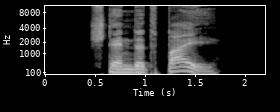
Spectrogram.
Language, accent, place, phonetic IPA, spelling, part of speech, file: German, Germany, Berlin, [ˌʃtɛndət ˈbaɪ̯], ständet bei, verb, De-ständet bei.ogg
- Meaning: second-person plural subjunctive II of beistehen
